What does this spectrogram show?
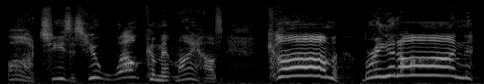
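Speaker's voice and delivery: climbing to a loud, very high, slow shout; loud, high, overjoyed welcome; joyful welcome. Retold or imitated. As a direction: throw the door open with delight. Zacchaeus welcomes Jesus joyfully.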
